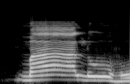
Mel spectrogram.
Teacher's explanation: মা লাম পেশ লু হা উল্টা পেশ হু মালুহু স্মরণ রাখবেন লামের মধ্যে কিন্তু টান দিবেন না হা এর মধ্যে এক আলিফ টান দিবেন হা এর উপরে এটা হলো উল্টা পেশ আর লামের উপরে এটা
